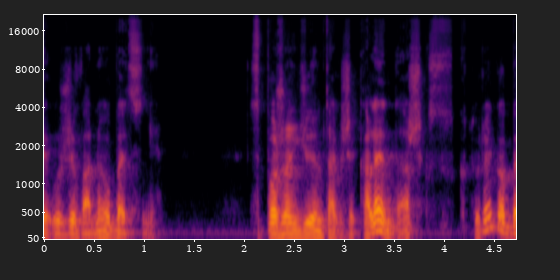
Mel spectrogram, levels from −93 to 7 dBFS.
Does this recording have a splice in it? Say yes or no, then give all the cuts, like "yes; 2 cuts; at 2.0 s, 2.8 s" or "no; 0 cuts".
no; 0 cuts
